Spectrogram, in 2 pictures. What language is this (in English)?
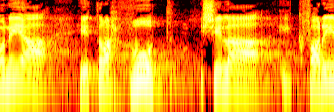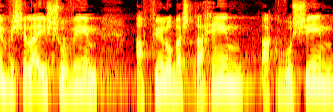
Hebrew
